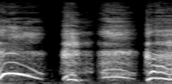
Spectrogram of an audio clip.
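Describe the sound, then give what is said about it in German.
A series of four loud, ragged gasping breaths from a man buried in snow as it is shoveled from his face, each a strained voiced intake followed by a brief pause, like someone desperately catching air. “Nach ein paar tiefen Atemzügen kann er wieder normal atmen.”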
